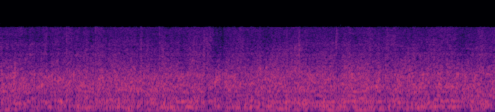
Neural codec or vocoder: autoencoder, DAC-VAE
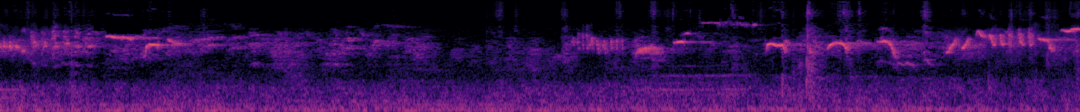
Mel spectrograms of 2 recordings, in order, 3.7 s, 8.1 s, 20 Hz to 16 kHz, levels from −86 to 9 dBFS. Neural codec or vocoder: none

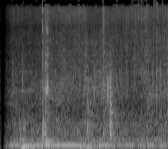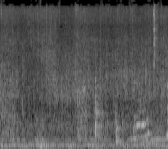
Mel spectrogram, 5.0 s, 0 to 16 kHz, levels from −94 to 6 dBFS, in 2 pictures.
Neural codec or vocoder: none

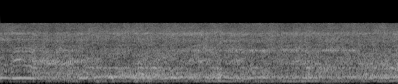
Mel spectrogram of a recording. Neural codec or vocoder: codec, SNAC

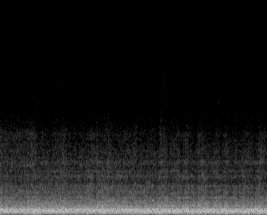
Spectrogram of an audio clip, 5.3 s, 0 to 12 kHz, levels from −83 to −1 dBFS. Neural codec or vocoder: none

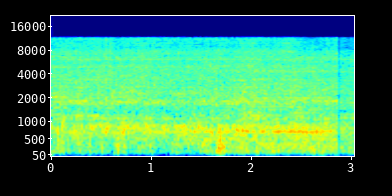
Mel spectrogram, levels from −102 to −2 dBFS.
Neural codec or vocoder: none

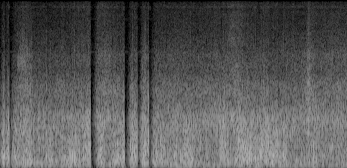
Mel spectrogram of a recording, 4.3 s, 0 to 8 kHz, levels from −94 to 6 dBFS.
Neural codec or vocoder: none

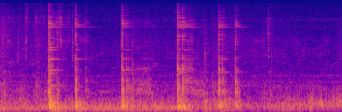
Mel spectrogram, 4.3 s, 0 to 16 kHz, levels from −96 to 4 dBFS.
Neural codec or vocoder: none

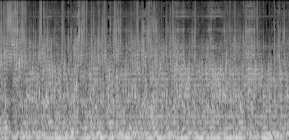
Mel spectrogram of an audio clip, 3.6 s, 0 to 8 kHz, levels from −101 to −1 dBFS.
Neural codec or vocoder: vocoder, BigVGAN v2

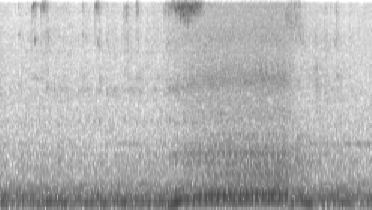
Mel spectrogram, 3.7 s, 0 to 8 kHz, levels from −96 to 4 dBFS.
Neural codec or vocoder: vocoder, Vocos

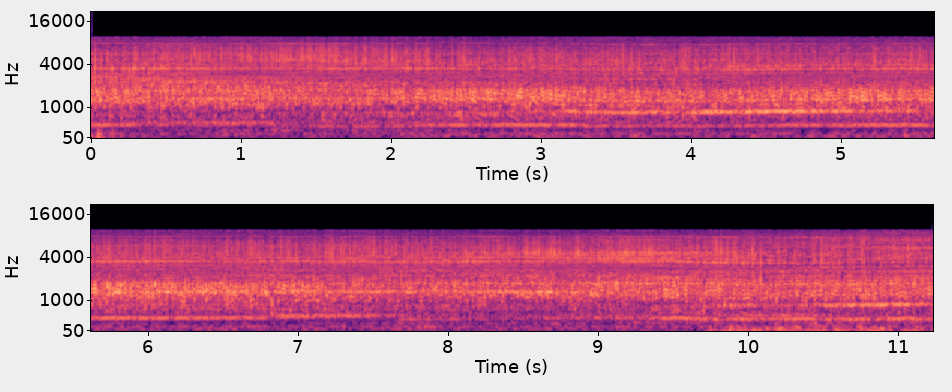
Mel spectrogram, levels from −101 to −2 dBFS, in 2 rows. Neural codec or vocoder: vocoder, BigVGAN v2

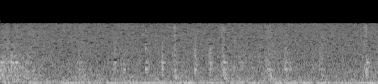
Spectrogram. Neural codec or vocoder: none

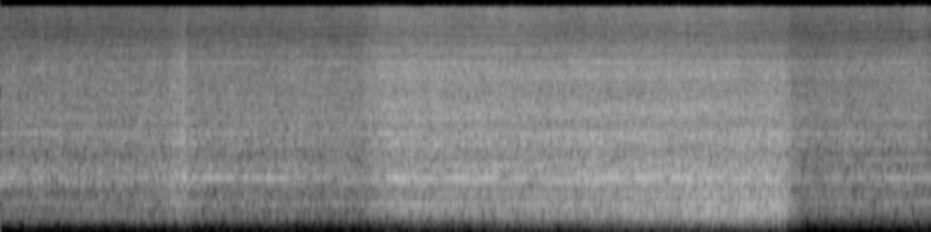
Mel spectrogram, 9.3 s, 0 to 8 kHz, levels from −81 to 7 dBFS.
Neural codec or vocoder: none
